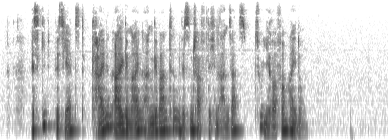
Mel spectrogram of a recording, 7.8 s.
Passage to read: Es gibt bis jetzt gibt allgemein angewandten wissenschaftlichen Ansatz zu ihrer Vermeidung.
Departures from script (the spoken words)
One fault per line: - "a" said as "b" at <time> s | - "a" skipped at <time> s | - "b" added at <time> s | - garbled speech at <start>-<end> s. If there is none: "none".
- "gibt" said as "keinen" at 1.8 s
